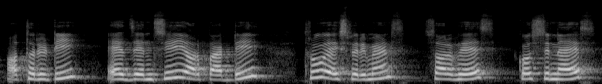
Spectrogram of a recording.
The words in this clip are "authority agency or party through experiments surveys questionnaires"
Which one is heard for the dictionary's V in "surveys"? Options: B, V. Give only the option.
B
